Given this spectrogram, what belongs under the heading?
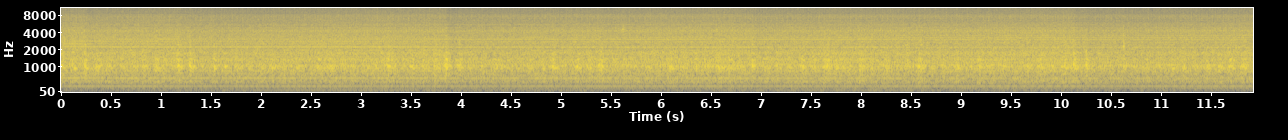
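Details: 2005 Honda Odyssey, 268,167 km: steady idle with constant high-pitched whir on top; worn, singing water pump bearing, fixed by replacing water pump, thermostat, thermo switch and coolant.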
